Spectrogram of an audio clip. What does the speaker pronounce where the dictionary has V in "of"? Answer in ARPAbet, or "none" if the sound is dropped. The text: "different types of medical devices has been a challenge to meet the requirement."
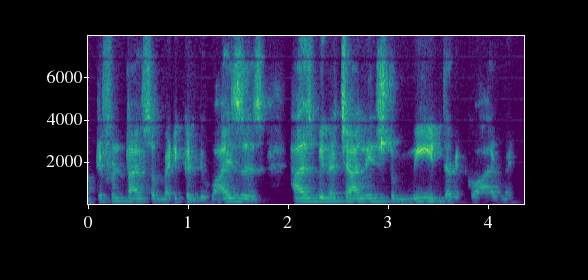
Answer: V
